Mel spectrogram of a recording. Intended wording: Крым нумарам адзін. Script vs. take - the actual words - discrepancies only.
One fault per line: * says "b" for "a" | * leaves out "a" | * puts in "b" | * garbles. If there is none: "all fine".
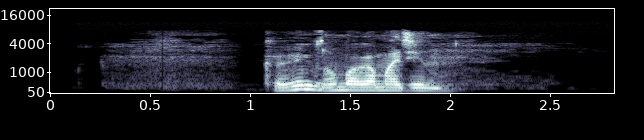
all fine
